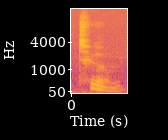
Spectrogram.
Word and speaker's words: tomb: end with M B and if you dropped the B so the B is silent so you have lamb you have comb you have balm you have num yo plum and then you have tomb alright so in all these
